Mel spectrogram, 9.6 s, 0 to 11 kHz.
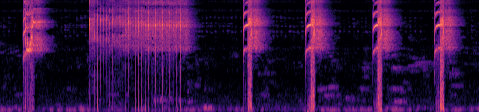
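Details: Caged lovebird from a training recording: a single harsh shriek, then a long, buzzy, rapid 'ngekek' chatter trill of about two seconds, followed by four more rasping shrieks at even intervals of about 1.3 seconds.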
